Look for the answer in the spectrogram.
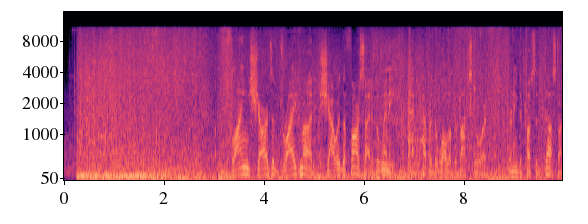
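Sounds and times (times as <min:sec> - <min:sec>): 
blasting cap explosion: 0:00.1 - 0:09.9
speech: 0:03.4 - 0:09.9.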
